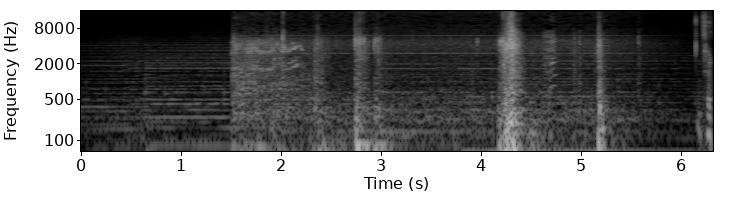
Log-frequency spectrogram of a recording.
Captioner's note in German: schliessende Türe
